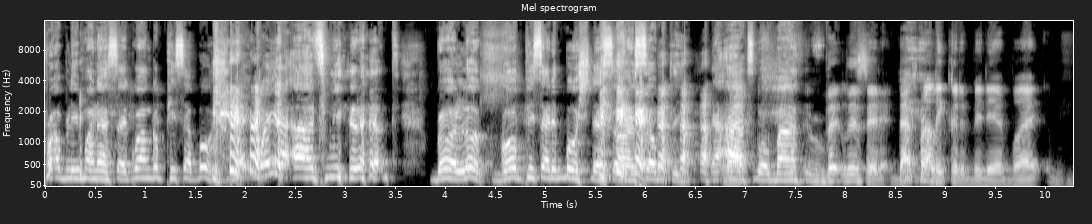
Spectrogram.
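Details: Adult speakers in conversation; normal speech.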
